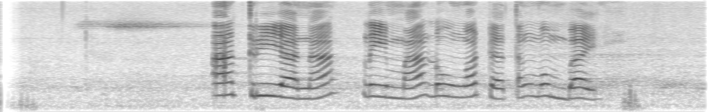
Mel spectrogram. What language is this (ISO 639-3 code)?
jav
